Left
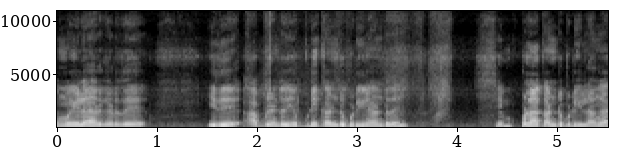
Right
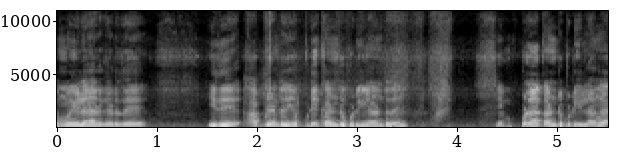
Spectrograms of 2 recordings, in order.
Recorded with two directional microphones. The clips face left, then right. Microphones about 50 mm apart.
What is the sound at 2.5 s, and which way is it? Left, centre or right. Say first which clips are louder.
Speech: left 2 dB; left.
